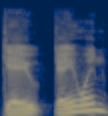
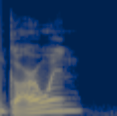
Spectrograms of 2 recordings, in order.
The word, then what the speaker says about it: Gawain: It's this tale of Gawain, Garwin. There's a few different. It's debatable on how you pronounce the name.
